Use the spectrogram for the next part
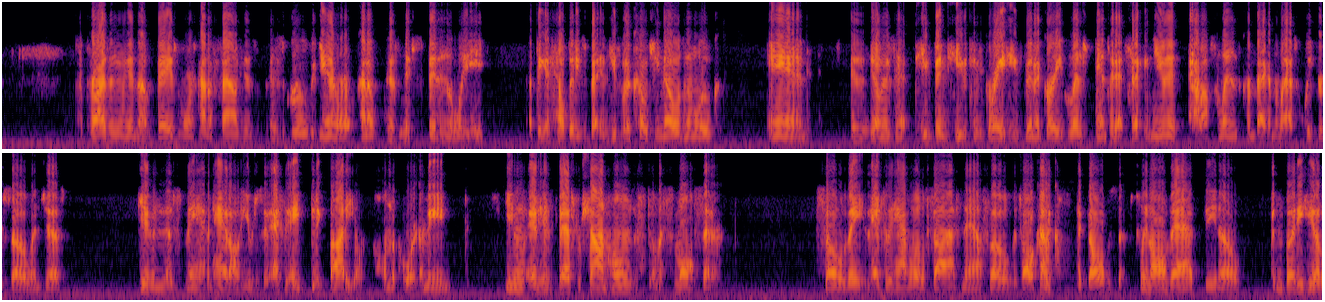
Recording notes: The Sacramento Kings beat writer from The Athletic, over the phone.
